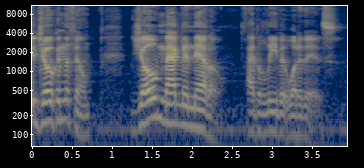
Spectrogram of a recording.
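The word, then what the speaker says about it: Manganiello: Joe Magnanero, I believe what it is. Or as Pee-wee said, Joe Manawawa.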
